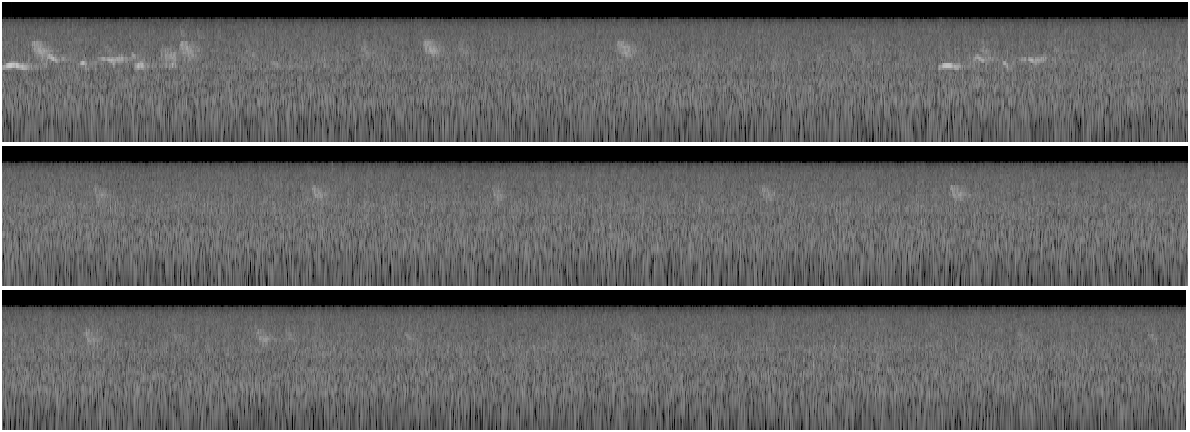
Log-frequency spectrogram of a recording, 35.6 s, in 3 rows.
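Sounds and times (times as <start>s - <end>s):
faint bird chirps: 0.0s - 2.0s, 9.4s - 10.6s
waterfall roaring: 0.0s - 35.5s.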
